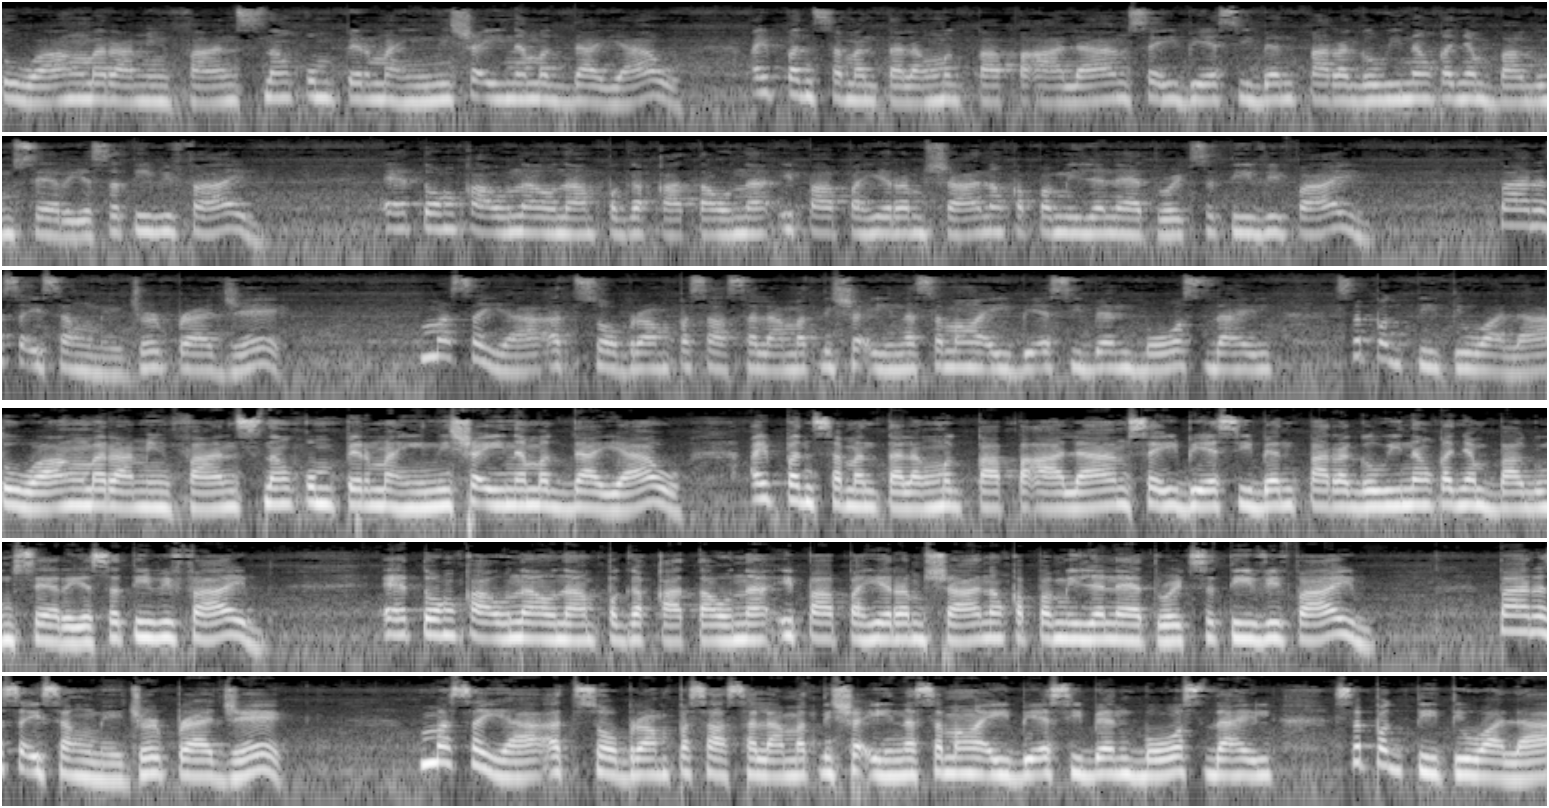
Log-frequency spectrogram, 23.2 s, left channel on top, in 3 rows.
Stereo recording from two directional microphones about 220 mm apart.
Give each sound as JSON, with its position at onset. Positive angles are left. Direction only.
{"t": 0.0, "sound": "a woman's voice", "side_deg": -40}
